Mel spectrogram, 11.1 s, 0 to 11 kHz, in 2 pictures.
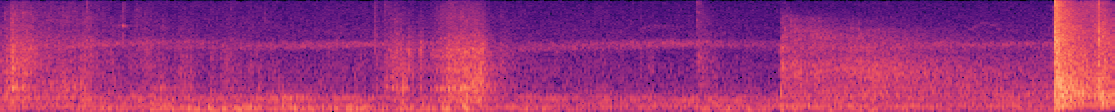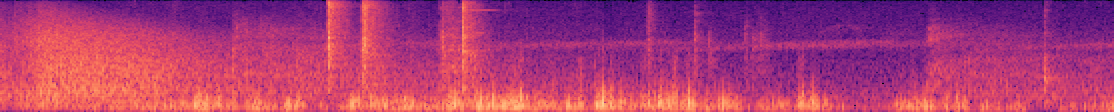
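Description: A Mle 1866-74 French Gras rifle fires at a 50-yard outdoor range, one sharp loud report followed by a ringing decay, with wind and handling noises before and after.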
